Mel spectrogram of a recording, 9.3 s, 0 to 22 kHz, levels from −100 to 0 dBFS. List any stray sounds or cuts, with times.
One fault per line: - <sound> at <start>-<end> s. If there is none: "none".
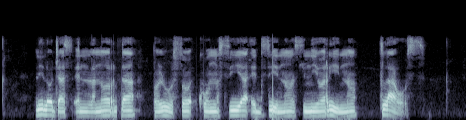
- dropout at 2.3-2.4 s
